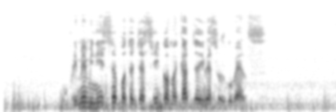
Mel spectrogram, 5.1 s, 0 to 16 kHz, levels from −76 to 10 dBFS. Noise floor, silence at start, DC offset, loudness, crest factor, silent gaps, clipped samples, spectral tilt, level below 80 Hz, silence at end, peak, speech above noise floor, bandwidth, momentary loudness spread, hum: -51 dBFS; 0.2 s; under 0.1%; -23 LUFS; 18 dB; none; under 0.1%; -6 dB/octave; -54 dBFS; 0.15 s; -6 dBFS; 28 dB; 10 kHz; 23 LU; none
